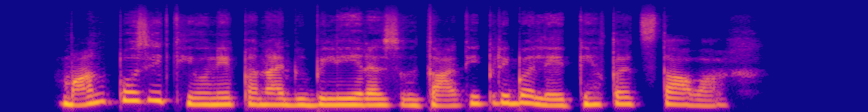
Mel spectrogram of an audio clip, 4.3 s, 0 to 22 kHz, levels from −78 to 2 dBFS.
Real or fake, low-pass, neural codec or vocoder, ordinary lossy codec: fake; 19.8 kHz; autoencoder, 48 kHz, 32 numbers a frame, DAC-VAE, trained on Japanese speech; none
